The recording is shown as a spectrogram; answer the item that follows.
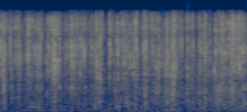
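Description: Plastic wrapper of an Upper Deck hockey card pack crinkling as it is handled and opened, a dense run of small crackles.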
